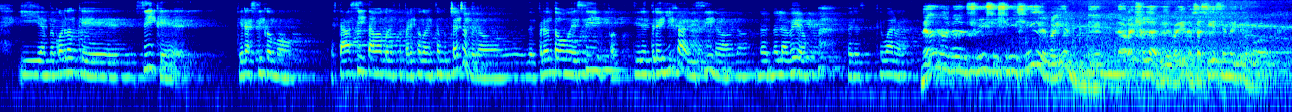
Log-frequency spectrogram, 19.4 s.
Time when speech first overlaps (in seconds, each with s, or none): none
